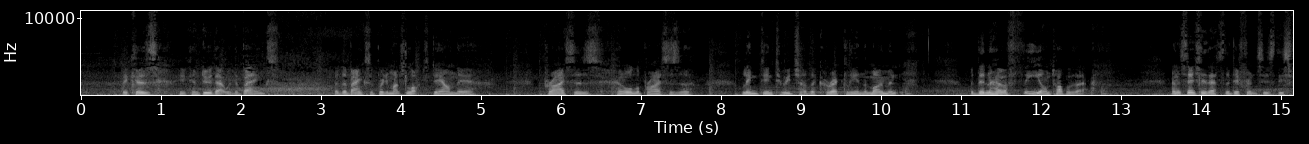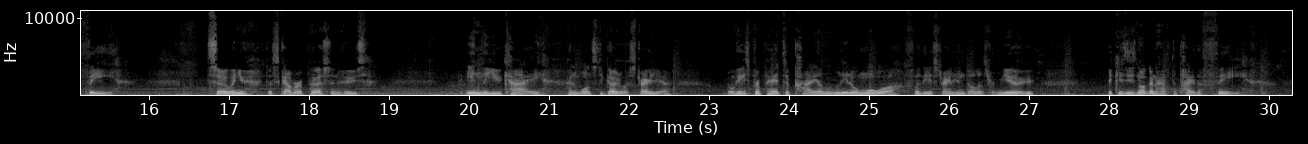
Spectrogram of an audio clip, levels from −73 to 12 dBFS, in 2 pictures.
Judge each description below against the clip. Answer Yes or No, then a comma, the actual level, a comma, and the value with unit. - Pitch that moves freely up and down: No, average, 4.8 semitones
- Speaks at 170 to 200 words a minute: Yes, average, 175 wpm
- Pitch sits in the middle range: No, low, 130 Hz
